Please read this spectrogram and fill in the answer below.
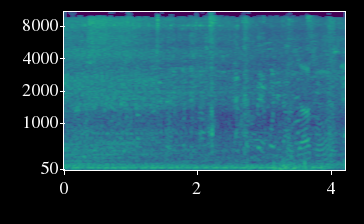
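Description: An engine running steadily with a low, even rumble, with faint voices talking in the background.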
